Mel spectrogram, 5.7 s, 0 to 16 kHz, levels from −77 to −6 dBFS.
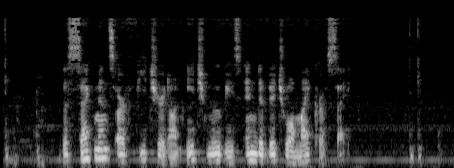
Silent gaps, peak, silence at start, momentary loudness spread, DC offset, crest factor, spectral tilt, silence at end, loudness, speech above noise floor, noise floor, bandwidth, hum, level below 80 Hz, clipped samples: none; -10 dBFS; 0.05 s; 19 LU; under 0.1%; 18 dB; -5 dB/octave; 0.4 s; -26 LUFS; 29 dB; -54 dBFS; 11.5 kHz; none; -52 dBFS; under 0.1%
